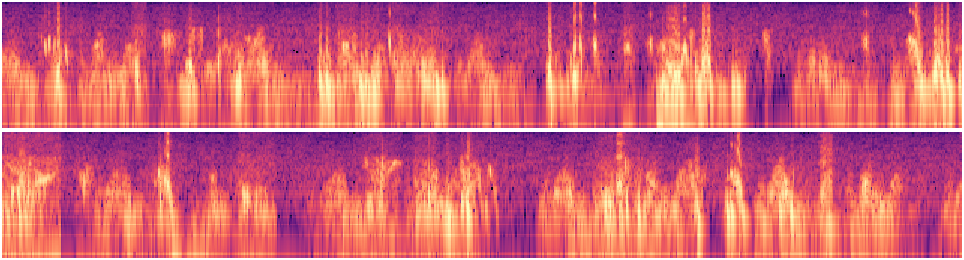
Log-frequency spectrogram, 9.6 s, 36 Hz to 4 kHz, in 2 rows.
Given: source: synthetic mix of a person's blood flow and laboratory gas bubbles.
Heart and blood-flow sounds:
Doppler ultrasound of blood flow; precordium
0.18-0.36 s: bubbles
0.65-0.74 s: bubbles
0.79-1.26 s: bubbles
1.55-2.26 s: bubbles
2.71-3.02 s: bubbles
3.10-3.17 s: bubbles
3.21-3.73 s: bubbles
3.80-3.86 s: bubbles
4.29-4.35 s: bubbles
4.51-5.09 s: bubbles
5.17-5.30 s: bubbles
5.55-5.70 s: bubbles
5.98-6.18 s: bubbles
6.60-6.81 s: bubbles
6.85-7.29 s: bubbles
7.75-8.05 s: bubbles
8.21-8.35 s: bubbles
8.39-8.55 s: bubbles
8.66-8.98 s: bubbles
From the record:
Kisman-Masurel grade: 333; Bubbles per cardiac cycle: rolling drumbeat, 9 or more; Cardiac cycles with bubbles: 50 to 99%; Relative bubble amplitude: loud (0.450 to 0.775); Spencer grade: 3 (all of the cardiac periods contain showers or single bubble signals, but not dominating or overriding the cardiac motion signals); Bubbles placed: only in the low amplitude regions of the cardiac cycle

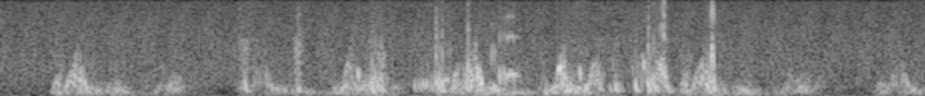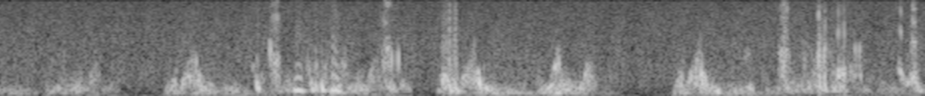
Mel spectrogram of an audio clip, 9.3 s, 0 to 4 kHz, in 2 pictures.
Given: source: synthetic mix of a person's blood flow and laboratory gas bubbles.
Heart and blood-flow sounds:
Doppler ultrasound of blood flow; precordium
1.18-1.32 s: bubbles
1.47-1.53 s: bubbles
1.76-1.96 s: bubbles
2.04-2.40 s: bubbles
2.43-2.62 s: bubbles
2.86-2.94 s: bubbles
2.97-3.47 s: bubbles
3.50-3.63 s: bubbles
5.87-6.36 s: bubbles
6.51-6.68 s: bubbles
6.80-6.95 s: bubbles
8.35-8.41 s: bubbles
8.51-8.97 s: bubbles
9.10-9.26 s: bubbles
From the record:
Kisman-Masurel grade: 332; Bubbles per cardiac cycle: rolling drumbeat, 9 or more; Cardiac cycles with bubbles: 50 to 99%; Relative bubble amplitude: moderate (0.250 to 0.450); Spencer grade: 3 (all of the cardiac periods contain showers or single bubble signals, but not dominating or overriding the cardiac motion signals); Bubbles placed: only in the low amplitude regions of the cardiac cycle

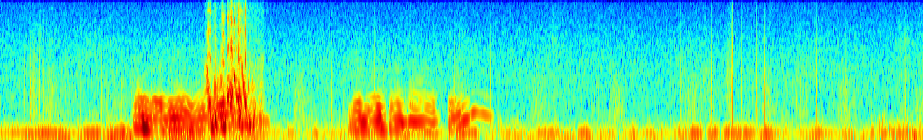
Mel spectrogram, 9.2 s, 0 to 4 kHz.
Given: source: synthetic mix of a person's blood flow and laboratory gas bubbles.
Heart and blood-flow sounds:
Doppler ultrasound of blood flow; subclavian vein
2.03-2.65 s: bubbles
From the record:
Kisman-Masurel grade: 213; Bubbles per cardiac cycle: several, 3 to 8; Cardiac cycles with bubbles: 1 to 10%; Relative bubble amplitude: loud (0.450 to 0.775); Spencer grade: 1 (occasional bubble signal discernible with the cardiac motion signal, with majority of cardiac periods free of bubbles); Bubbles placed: anywhere in the cardiac cycle

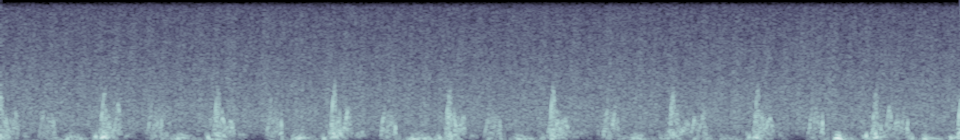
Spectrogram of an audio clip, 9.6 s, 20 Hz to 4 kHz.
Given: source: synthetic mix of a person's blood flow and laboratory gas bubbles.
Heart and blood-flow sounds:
Doppler ultrasound of blood flow; precordium
0.97-1.05 s: bubbles
1.51-1.69 s: bubbles
2.08-2.35 s: bubbles
5.94-6.09 s: bubbles
From the record:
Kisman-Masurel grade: 121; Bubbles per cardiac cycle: 1 to 2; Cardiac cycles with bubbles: 10 to 50%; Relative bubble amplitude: barely perceptible (0.100 to 0.250); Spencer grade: 2 (many but less than half of the cardiac periods contain bubble signals, singularly or in groups); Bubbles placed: anywhere in the cardiac cycle

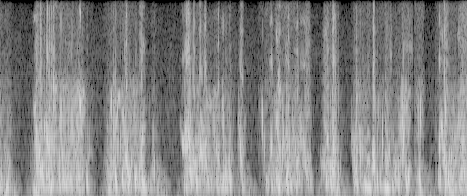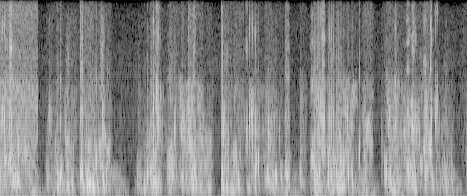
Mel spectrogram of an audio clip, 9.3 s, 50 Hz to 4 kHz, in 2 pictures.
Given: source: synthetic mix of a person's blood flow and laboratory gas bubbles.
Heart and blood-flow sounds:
Doppler ultrasound of blood flow; precordium
0.00-0.13 s: bubbles
0.33-0.94 s: bubbles
1.03-1.61 s: bubbles
1.80-2.47 s: bubbles
2.58-3.15 s: bubbles
3.19-3.41 s: bubbles
3.51-4.25 s: bubbles
4.35-5.05 s: bubbles
5.12-5.80 s: bubbles
6.04-6.81 s: bubbles
6.89-7.59 s: bubbles
7.66-8.41 s: bubbles
8.48-9.22 s: bubbles
9.29-9.35 s: bubbles
From the record:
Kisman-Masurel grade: 444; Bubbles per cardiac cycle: continuous sound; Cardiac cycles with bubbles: 100%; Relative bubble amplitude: maximal (0.775 to 0.999); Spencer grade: 4 (maximum detectable bubble signal sounding continuously throughout systole and diastole of every cardiac period, and overriding the amplitude of the normal cardiac signals); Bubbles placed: anywhere in the cardiac cycle

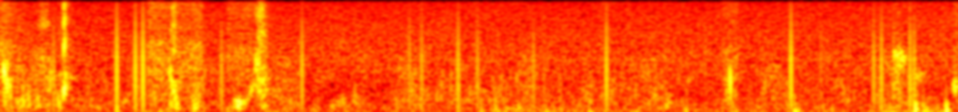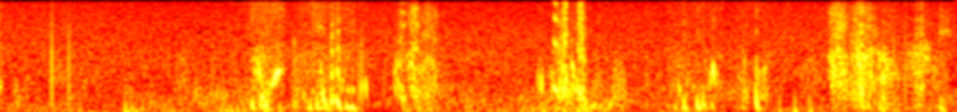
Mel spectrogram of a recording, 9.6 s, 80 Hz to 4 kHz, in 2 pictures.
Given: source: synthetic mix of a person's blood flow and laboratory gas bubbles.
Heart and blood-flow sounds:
Doppler ultrasound of blood flow; subclavian vein
0.00-0.39 s: bubbles
0.73-1.04 s: bubbles
1.13-1.37 s: bubbles
3.61-3.69 s: bubbles
4.42-4.63 s: bubbles
4.76-4.82 s: bubbles
6.01-6.22 s: bubbles
6.25-6.65 s: bubbles
6.75-7.00 s: bubbles
7.47-7.77 s: bubbles
8.12-8.40 s: bubbles
8.46-8.66 s: bubbles
8.92-9.54 s: bubbles
From the record:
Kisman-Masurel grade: 233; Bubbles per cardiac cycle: several, 3 to 8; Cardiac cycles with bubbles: 50 to 99%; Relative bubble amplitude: loud (0.450 to 0.775); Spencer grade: 3 (all of the cardiac periods contain showers or single bubble signals, but not dominating or overriding the cardiac motion signals); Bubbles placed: anywhere in the cardiac cycle

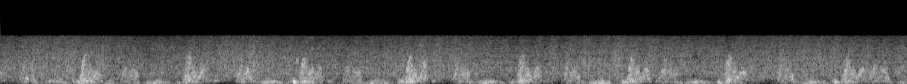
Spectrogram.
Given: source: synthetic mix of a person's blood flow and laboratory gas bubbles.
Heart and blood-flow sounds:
Doppler ultrasound of blood flow; precordium
2.95-3.04 s: bubbles
3.10-3.15 s: bubbles
From the record:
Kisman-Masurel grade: 112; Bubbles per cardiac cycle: 1 to 2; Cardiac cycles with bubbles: 1 to 10%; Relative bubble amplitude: moderate (0.250 to 0.450); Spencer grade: 1 (occasional bubble signal discernible with the cardiac motion signal, with majority of cardiac periods free of bubbles); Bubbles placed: anywhere in the cardiac cycle

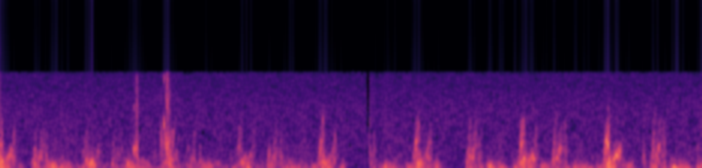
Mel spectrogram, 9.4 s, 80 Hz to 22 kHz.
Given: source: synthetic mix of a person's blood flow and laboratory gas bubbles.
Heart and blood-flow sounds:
Doppler ultrasound of blood flow; precordium
1.76-1.87 s: bubbles
2.14-2.34 s: bubbles
From the record:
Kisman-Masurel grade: 111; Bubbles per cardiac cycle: 1 to 2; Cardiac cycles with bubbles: 1 to 10%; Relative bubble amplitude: barely perceptible (0.100 to 0.250); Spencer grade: 1 (occasional bubble signal discernible with the cardiac motion signal, with majority of cardiac periods free of bubbles); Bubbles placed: only in the low amplitude regions of the cardiac cycle

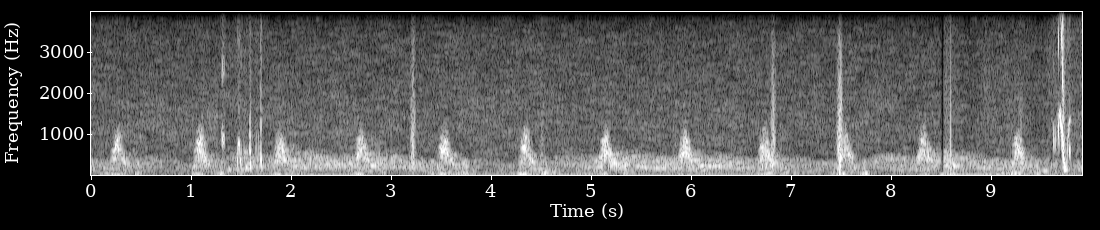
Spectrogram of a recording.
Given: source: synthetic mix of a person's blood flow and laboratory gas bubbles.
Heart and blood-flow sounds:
Doppler ultrasound of blood flow; subclavian vein
1.29-1.35 s: bubbles
1.43-1.73 s: bubbles
9.60-9.92 s: bubbles
From the record:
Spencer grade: 2 (many but less than half of the cardiac periods contain bubble signals, singularly or in groups); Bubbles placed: anywhere in the cardiac cycle

